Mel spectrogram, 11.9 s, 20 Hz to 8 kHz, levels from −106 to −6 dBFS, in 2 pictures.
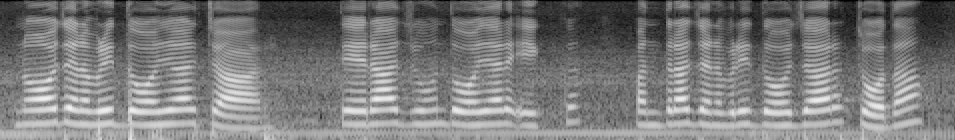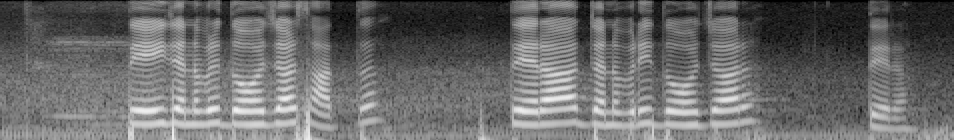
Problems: constant background noise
